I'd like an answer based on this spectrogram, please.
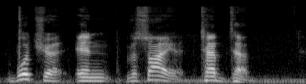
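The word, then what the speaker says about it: tebteb: said how do you say butcher in visaya tab tab spell it t-e-b-t-e-b okay now I know tab tab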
